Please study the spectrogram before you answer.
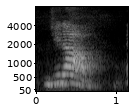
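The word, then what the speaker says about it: giraffe: करता ज साऊंड करतो लक्षात घ्या जी इथ ग साऊंड करत नाही आपण इथ ज साऊंड करतो जिराफ ना ज साऊंड केलाय आपण इथे पण स्पेलिंगची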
